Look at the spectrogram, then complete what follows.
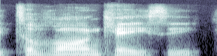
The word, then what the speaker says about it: Tavon Kacey: know some people's names like javon and they pronounce it jayvon or tavon so okay tyvon casey and like it's funny you say that because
